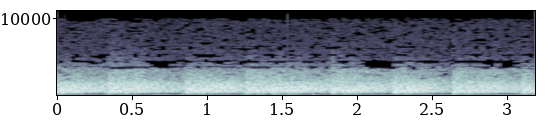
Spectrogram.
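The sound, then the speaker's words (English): Several men fire guns into the air to stage a short battle. Loud, sharp bangs overlap in a rapid, continuous volley with hardly a pause between shots, and no voices are heard. “as soon as we fire some shots into the air. Right. Use your guns, men. Make it sound like a short battle.”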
